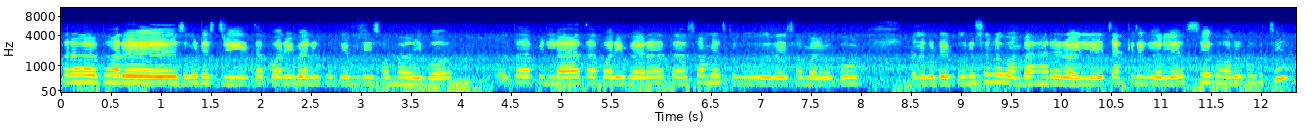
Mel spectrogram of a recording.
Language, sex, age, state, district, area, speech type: Odia, female, 30-45, Odisha, Kendrapara, urban, spontaneous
